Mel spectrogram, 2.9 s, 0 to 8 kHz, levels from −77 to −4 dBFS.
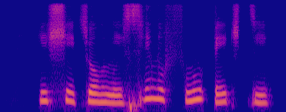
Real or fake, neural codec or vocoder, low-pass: fake; codec, 16 kHz, 0.5 kbps, FreqCodec, larger model; 7.2 kHz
